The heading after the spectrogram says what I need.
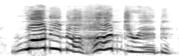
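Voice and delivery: very high, drawn-out squeal of words; thrilled, slow, high-pitched cry; amazed excitement. Real, not acted. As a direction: stretch it out high and loud in amazement. Repeats the rare hit, amazed.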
